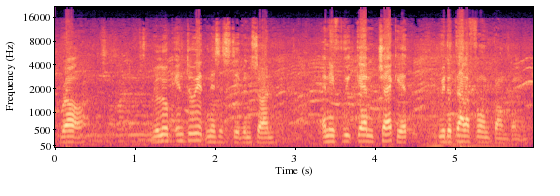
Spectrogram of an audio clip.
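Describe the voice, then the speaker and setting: A man's voice: a little high, normal speed, a crowd in the background, natural voice. A young man acting a skeptical, dismissive police desk officer in an amateur radio play, patronizing and matter-of-fact, with background noise. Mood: placating. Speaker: student actor in a school radio play.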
